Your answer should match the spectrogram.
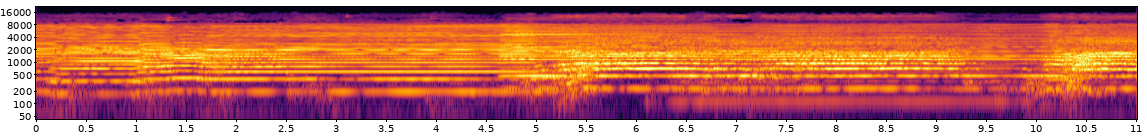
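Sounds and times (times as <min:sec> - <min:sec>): harmonium: 0:00.0 - 0:11.0
voices singing devotional song: 0:04.7 - 0:11.0.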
